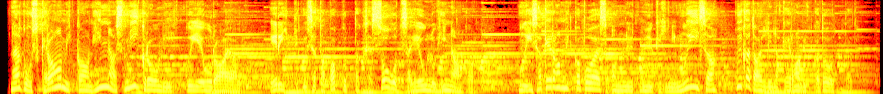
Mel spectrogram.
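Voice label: Estonian, female, commercial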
